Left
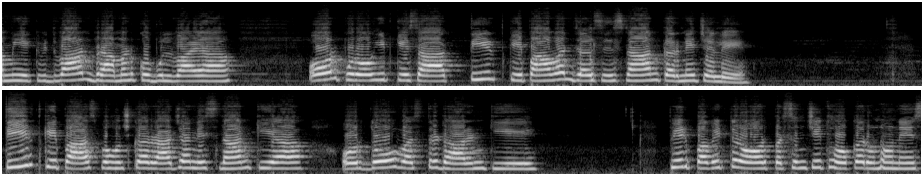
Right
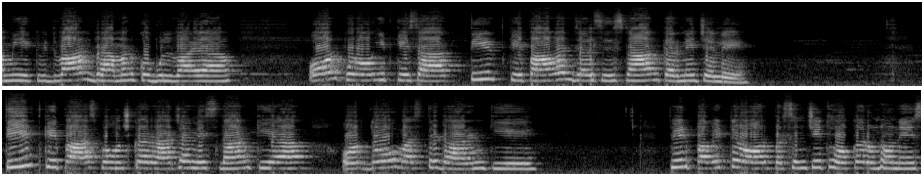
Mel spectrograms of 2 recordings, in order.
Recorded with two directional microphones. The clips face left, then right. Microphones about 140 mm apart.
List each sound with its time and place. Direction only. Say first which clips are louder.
0.0 s a woman's voice: left 7 dB; 65° left (ahead or behind)
3.1 s a woman's voice: left 9 dB; 55° left (ahead or behind); by 7.4 s 90° left
9.2 s a woman's voice: left 6 dB; 90° left; by 13.9 s 70° left (ahead or behind)
14.1 s speech: left 6 dB; 85° left
15.5 s a woman's voice: left 5 dB; 75° left (ahead or behind); by 18.3 s 60° left (ahead or behind)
